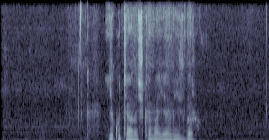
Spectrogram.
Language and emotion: Russian, neutral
